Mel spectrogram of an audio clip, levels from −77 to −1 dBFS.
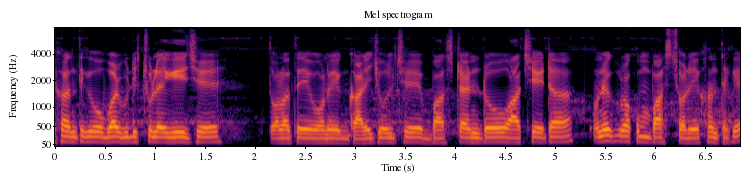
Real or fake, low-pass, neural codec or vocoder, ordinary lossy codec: real; none; none; none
